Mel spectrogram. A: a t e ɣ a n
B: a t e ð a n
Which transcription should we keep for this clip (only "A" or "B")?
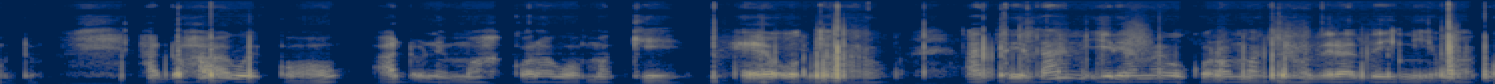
B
